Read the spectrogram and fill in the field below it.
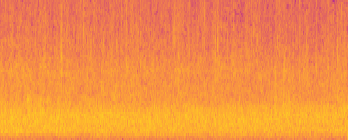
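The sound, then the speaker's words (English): A crowd applauds steadily for a couple, a dense wash of clapping hands that stays loud and even for a couple of seconds with no voices on top. “Yo, give them a round of applause, man.”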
